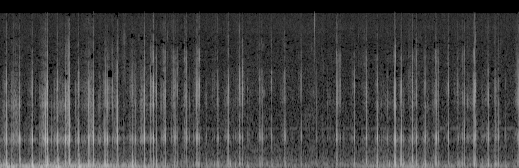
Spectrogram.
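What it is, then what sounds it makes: Plastic bottle with beaded top. Fingertips and nails scratch the green beaded top of a clear, hollow plastic bottle held upside down. Dozens of quick, irregular, crisp clicks and scrapes patter over a faint steady hollow tone. A low rumble sits underneath early on, and the clip is quiet overall.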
